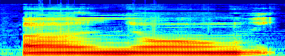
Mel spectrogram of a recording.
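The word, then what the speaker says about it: 안녕히: Di sini ada lagi anyongi, dibacanya anyongi gitu. Anyongi bisa, anyongi, anyongi kecil bacanya ya, tapi tidak kuat.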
